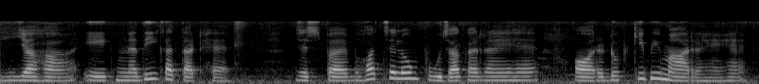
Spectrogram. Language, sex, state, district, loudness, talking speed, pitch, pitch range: Hindi, female, Uttar Pradesh, Muzaffarnagar, -30 LUFS, 165 wpm, 180 Hz, 175-195 Hz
